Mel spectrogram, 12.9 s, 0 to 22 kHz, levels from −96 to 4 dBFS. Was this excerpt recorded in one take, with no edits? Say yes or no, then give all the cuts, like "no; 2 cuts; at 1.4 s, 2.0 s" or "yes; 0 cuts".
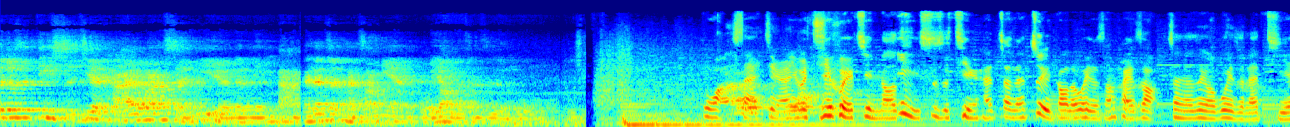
no; 3 cuts; at 5.9 s, 8.9 s, 11.6 s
